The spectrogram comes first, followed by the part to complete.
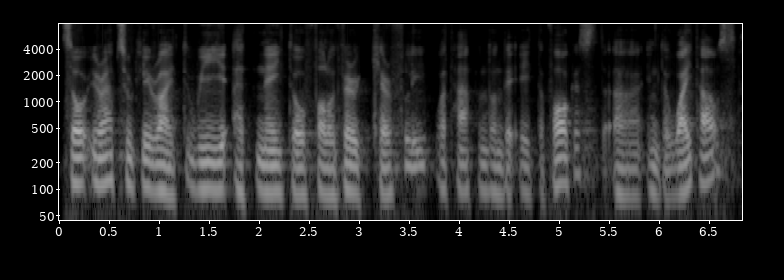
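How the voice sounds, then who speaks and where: Guy, deep voice, slow diplomatic answers w lots of uhs. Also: darkish tone. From Hungary. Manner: measured, diplomatic, with frequent filler pauses. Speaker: NATO partnerships director, guest. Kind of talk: interview answers.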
